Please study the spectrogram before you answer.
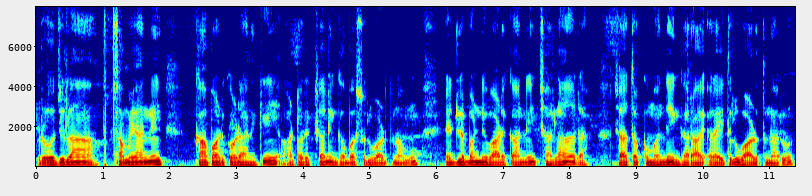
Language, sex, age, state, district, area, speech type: Telugu, male, 30-45, Telangana, Vikarabad, urban, spontaneous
